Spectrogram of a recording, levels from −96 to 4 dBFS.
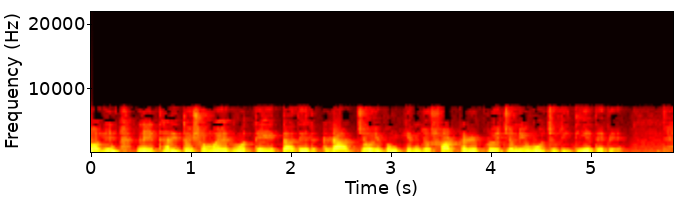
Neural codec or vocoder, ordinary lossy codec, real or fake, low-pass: none; none; real; 7.2 kHz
